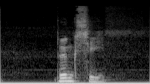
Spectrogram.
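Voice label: "punctie", Dutch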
